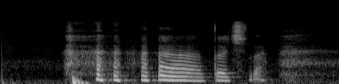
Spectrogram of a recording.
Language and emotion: Russian, positive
